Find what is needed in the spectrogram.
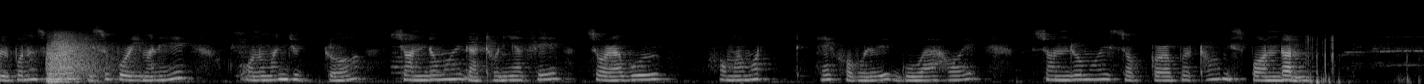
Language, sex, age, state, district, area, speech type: Assamese, female, 30-45, Assam, Dhemaji, rural, read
